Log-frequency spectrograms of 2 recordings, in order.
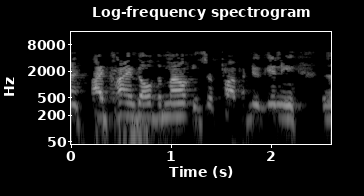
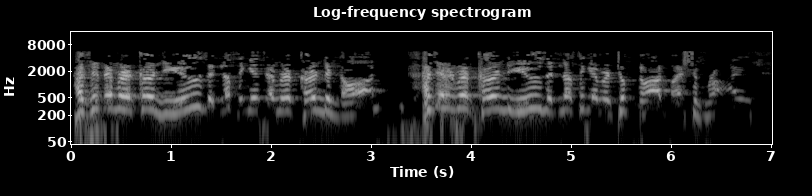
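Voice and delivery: fast, preaching quote, pitched higher and louder; retelling Brother Lester Roloff's sermon; 5 semitones higher, 6 dB louder than usual. Retold or imitated. Preacher quoting Brother Lester Roloff's message to the congregation, fast and loud. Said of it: "in his message, he said".

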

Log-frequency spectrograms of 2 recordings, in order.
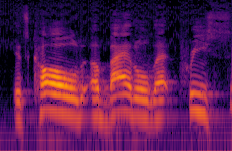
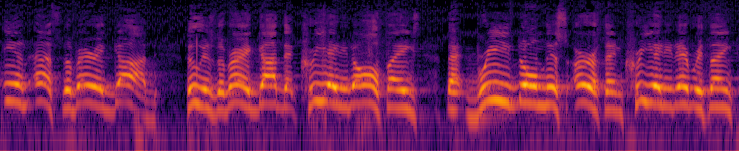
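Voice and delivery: higher and louder, ringing climax of a sermon; full-force preaching; 5 semitones higher, 4 dB louder than usual. Acted. Preacher crying out to the church about the Spirit, full-force preaching. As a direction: preach it out, climbing in fervor.

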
